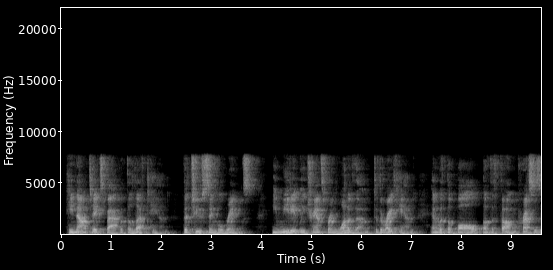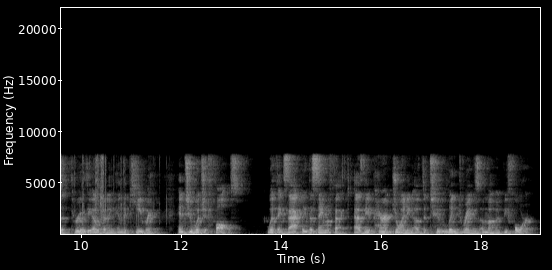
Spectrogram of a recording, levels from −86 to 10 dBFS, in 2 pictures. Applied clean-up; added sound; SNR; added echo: neural separator model SepFormer DNS4.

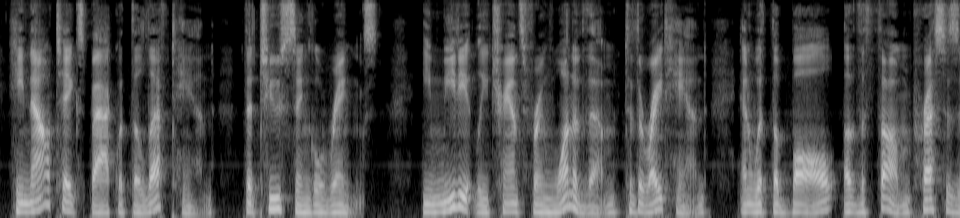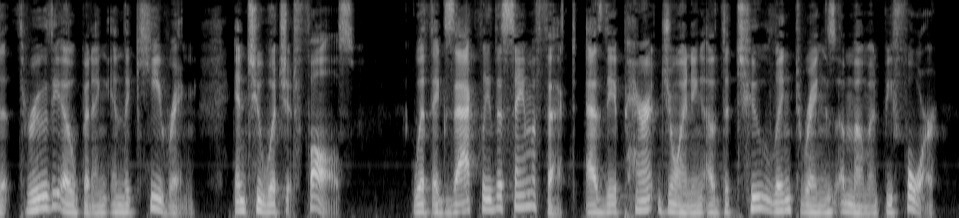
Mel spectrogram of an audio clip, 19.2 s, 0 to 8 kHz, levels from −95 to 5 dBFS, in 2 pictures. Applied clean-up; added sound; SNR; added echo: none; none; none; none.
